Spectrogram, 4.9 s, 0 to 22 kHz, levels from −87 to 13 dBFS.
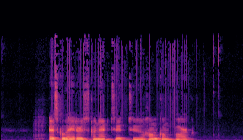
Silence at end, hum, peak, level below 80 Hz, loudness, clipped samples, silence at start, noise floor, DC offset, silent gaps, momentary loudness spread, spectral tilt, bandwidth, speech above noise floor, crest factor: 1 s; none; -2 dBFS; -48 dBFS; -18 LUFS; under 0.1%; 1 s; -59 dBFS; under 0.1%; none; 8 LU; -6 dB/octave; 17 kHz; 42 dB; 18 dB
